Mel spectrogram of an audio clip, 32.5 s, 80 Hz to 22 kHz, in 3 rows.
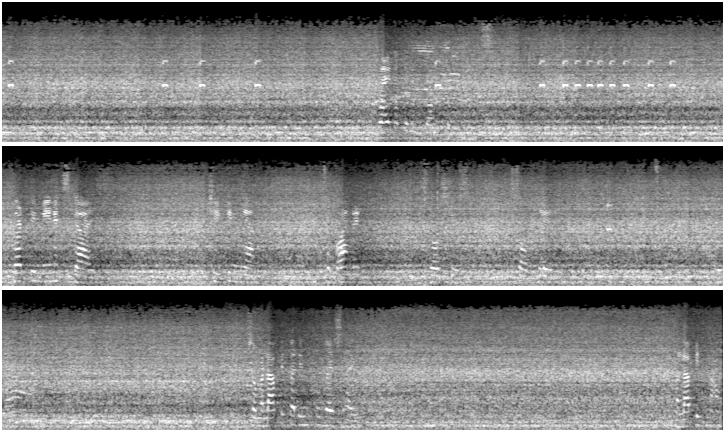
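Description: An electric air fryer runs with a steady fan hum. Series of short high beeps come from its touch panel as it is set to 200 °C, near the start and again about eight to ten seconds in.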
